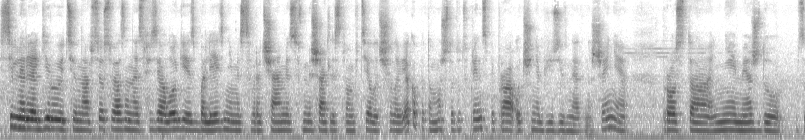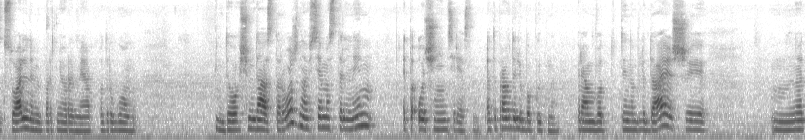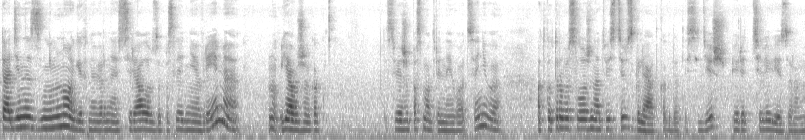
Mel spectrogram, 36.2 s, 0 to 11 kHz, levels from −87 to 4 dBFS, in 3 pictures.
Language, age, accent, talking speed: Russian, 20-39, native, 130 wpm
